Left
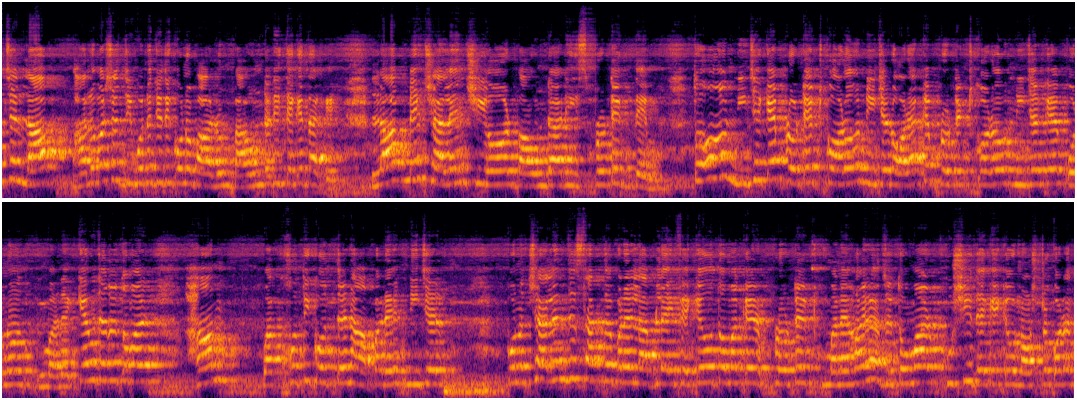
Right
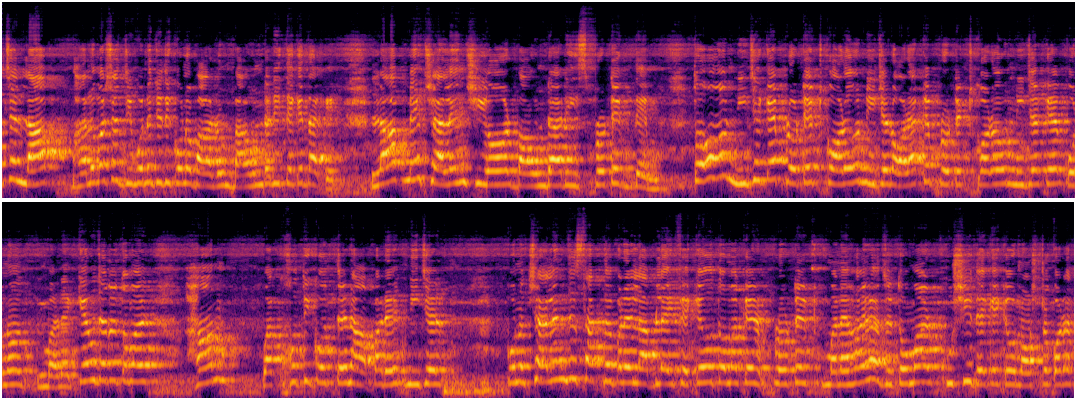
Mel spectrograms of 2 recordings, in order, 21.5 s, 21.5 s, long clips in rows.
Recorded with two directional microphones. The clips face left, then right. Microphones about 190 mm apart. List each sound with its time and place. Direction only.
0.1 s a man's voice: 45° right (ahead or behind)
